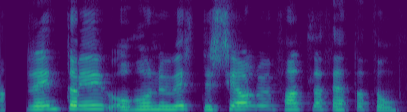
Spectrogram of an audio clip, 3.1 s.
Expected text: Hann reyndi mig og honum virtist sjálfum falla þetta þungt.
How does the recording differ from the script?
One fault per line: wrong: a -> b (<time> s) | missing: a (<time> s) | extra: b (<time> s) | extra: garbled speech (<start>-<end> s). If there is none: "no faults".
no faults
